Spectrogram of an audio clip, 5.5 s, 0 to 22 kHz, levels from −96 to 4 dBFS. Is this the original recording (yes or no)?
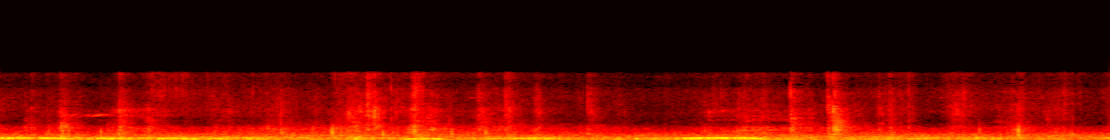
yes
